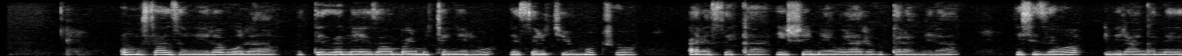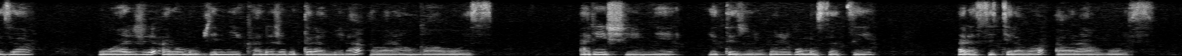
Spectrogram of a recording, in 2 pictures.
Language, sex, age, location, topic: Kinyarwanda, female, 18-24, Kigali, health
